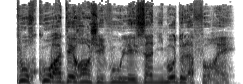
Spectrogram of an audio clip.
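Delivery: big, loud bear voice. Reading a story aloud, as a bear questioning the children, in a deep bear voice. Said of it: "questionne-t-il de sa voix grave".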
